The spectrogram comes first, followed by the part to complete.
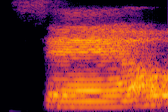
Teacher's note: Céu é um ditongo aberto.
